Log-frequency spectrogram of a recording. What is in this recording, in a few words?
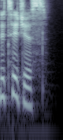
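"litigious", British English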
